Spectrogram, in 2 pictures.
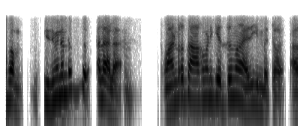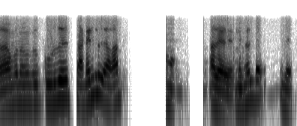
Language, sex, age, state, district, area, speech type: Malayalam, male, 30-45, Kerala, Thiruvananthapuram, urban, conversation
